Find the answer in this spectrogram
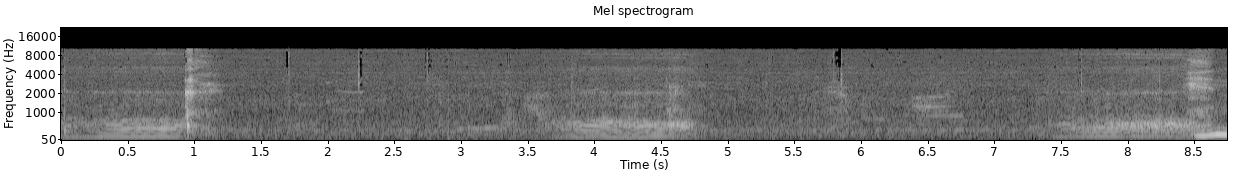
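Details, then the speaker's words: Brother sleeping in a bed too short for him while being petted with a baby blanket makes rough, rattling inhaled snores every few seconds amid quiet room noise; snoring. "is my brother sleeping and snoring, and I pet you."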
